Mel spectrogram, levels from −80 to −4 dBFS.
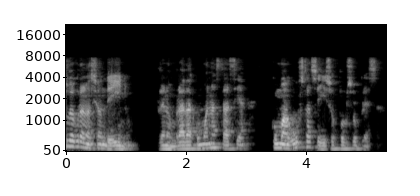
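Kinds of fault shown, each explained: Kinds of fault heard: none; the speech has come through a call path that carries nothing above 8 kHz.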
